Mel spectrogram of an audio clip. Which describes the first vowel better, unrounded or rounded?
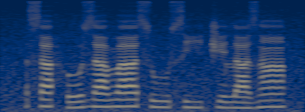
unrounded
